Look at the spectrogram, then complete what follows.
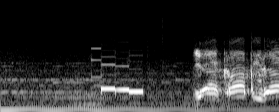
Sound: walkie beeping

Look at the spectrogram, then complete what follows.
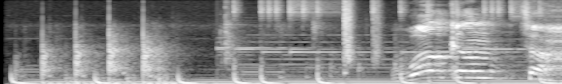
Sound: hands knocks

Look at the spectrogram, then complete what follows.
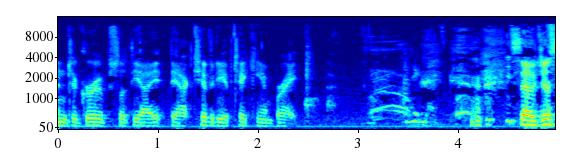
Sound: laughs

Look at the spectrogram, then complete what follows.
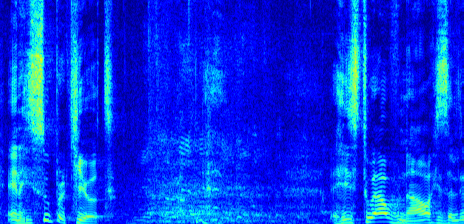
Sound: audience laughing

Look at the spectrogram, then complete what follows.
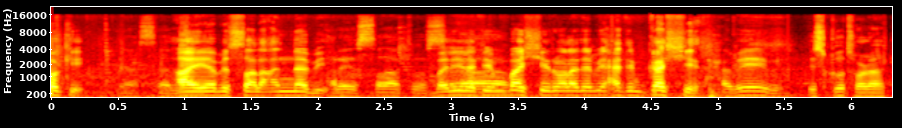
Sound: Arabic

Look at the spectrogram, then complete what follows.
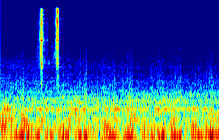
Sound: gun loads

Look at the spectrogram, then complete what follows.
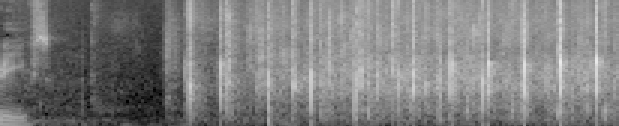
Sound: applause

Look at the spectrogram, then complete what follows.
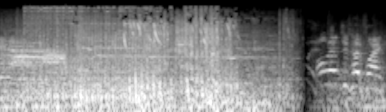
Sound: machine gun firing

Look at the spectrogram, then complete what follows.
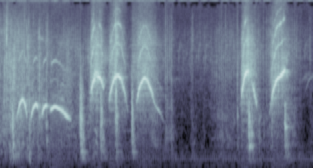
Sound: whistle

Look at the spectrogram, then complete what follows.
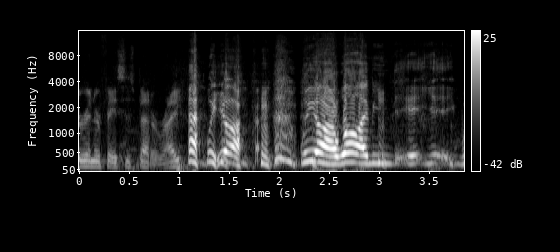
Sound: laughs

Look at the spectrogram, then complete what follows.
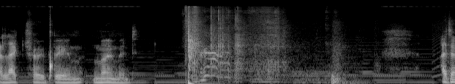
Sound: snap,crackle,pop

